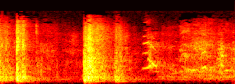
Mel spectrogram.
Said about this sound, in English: I didn't hit him. He ran into the door.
